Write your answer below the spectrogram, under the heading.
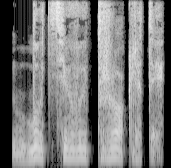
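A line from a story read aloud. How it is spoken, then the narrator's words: Through clenched teeth. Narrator (Russian): процедил он сквозь плотно стиснутые челюсти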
